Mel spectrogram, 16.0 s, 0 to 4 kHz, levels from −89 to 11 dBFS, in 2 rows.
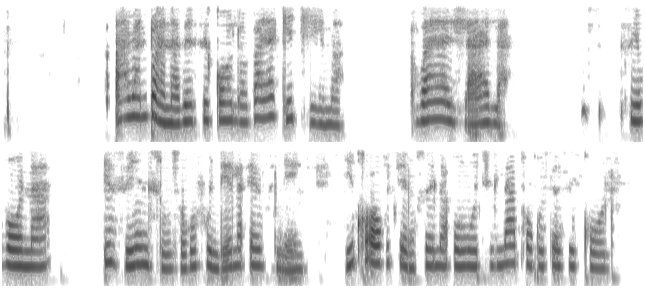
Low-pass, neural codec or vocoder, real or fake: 3.6 kHz; vocoder, 44.1 kHz, 128 mel bands every 512 samples, BigVGAN v2; fake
